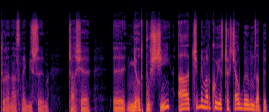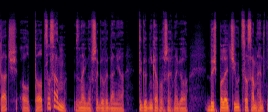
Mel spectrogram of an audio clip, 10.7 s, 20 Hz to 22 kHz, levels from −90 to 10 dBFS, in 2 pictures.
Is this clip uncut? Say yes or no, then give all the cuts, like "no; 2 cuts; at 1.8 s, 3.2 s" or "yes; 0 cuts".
yes; 0 cuts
